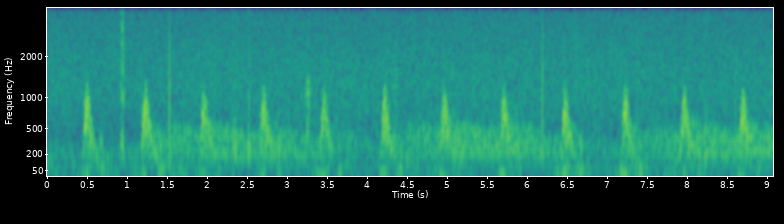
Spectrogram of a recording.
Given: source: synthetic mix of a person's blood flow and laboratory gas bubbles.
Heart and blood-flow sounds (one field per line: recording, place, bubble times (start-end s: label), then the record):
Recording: Doppler ultrasound of blood flow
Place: subclavian vein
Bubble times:
0.90-0.97 s: bubbles
2.31-2.40 s: bubbles
2.50-2.55 s: bubbles
3.16-3.31 s: bubbles
8.18-8.28 s: bubbles
From the record:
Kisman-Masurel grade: 121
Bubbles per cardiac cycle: 1 to 2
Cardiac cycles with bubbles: 10 to 50%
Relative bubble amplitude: barely perceptible (0.100 to 0.250)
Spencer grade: 2 (many but less than half of the cardiac periods contain bubble signals, singularly or in groups)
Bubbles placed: anywhere in the cardiac cycle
